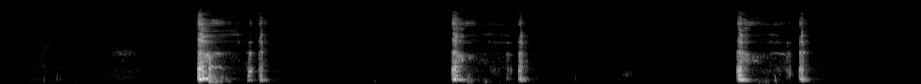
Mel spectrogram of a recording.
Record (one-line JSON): {"three_cough_length": "9.2 s", "three_cough_amplitude": 32555, "three_cough_signal_mean_std_ratio": 0.18, "survey_phase": "beta (2021-08-13 to 2022-03-07)", "age": "65+", "gender": "Female", "wearing_mask": "No", "symptom_fatigue": true, "symptom_headache": true, "symptom_onset": "12 days", "smoker_status": "Ex-smoker", "respiratory_condition_asthma": false, "respiratory_condition_other": false, "recruitment_source": "REACT", "submission_delay": "2 days", "covid_test_result": "Negative", "covid_test_method": "RT-qPCR", "influenza_a_test_result": "Negative", "influenza_b_test_result": "Negative"}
